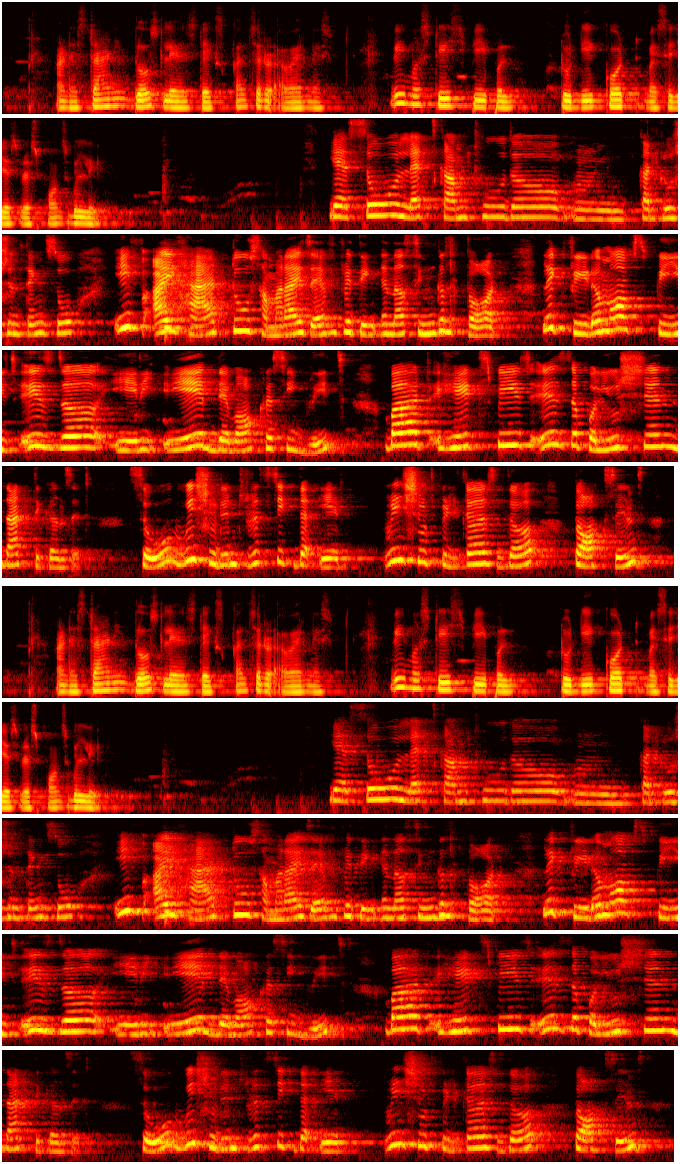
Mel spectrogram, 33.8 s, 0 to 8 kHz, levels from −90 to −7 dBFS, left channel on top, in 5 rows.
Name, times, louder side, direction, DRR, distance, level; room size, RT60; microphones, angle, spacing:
voice 1, 0.5-3.3 3.9-5.1 5.6-7.8, right 1 dB, 10° right, 12 dB, 0.3 m, -35 dB
voice 2, 10.0-23.6 23.9-27.8 28.4-30.5 30.9-32.4 32.8-33.5, left 3 dB, 50° left, 11 dB, 0.8 m, -34 dB
18.5 x 7.5 x 4.6 m, 1.2 s
head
